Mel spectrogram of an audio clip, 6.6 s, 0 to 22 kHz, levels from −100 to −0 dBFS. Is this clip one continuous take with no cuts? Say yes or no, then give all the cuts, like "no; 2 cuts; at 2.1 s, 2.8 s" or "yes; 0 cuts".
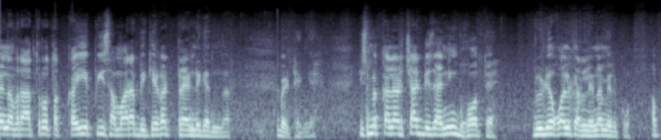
no; 1 cut; at 2.8 s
